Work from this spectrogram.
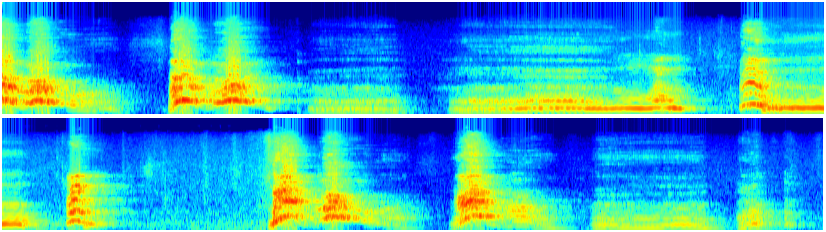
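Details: Clumber Spaniel barking in sharp, loud bursts, broken by longer throaty, harmonic growl-like stretches, the barks clustered near the start and end.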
